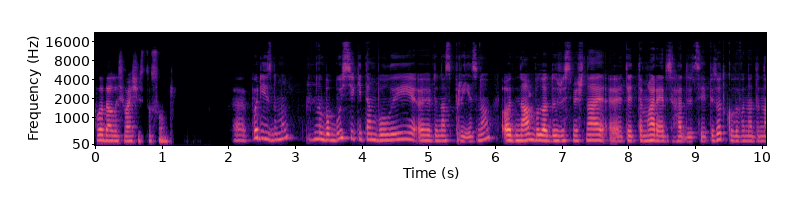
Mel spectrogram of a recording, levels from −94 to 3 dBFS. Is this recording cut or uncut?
cut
